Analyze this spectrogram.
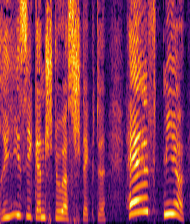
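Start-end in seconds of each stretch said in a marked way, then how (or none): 1.9-2.8 high, loud desperate shout; desperate cry for help. A narrator's reading. Boy stuck with a huge sturgeon, desperate shout. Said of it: "schrie der Junge verzweifelt".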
